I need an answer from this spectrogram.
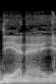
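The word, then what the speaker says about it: DeNA: Nintendo partnering with, is it DNA? Is it Denna? I think it's DNA, right? – That seems dumb. It's pronounced DNA, yeah, yeah.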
